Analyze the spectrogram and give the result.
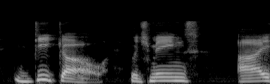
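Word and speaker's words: dico: is the vowel I the long I for instance in classical Latin sounds more like our long e for instance in our words squeak so this Latin word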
